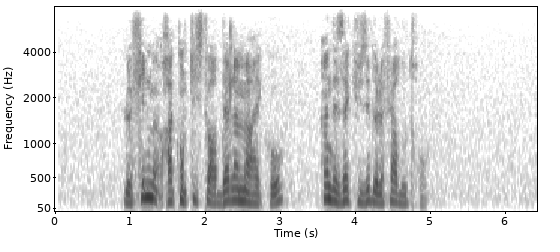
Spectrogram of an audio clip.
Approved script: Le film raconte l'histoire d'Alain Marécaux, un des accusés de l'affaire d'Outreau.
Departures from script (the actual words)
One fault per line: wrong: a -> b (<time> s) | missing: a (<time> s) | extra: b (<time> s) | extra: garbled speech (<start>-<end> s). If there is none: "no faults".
no faults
